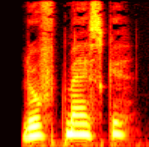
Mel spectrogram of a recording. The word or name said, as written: luftmaske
